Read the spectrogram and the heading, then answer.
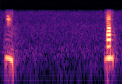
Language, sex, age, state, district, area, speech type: Tamil, female, 30-45, Tamil Nadu, Tirupattur, rural, conversation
